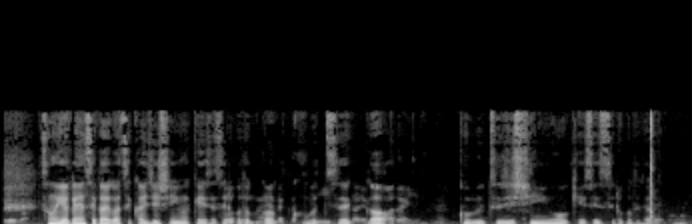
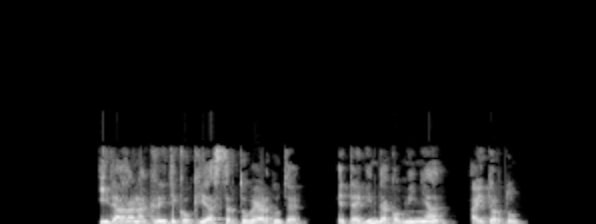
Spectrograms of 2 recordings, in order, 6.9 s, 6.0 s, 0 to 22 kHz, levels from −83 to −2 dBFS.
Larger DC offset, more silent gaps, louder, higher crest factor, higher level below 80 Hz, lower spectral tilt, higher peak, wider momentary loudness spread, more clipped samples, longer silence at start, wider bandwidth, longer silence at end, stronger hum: neither; second, none vs 3.21-3.36 s, 4.61-4.69 s; second, -25 LUFS vs -13 LUFS; first, 20 dB vs 14 dB; about the same, -48 dBFS vs -50 dBFS; about the same, -5.5 dB/octave vs -6 dB/octave; second, -4 dBFS vs 0 dBFS; first, 13 LU vs 9 LU; neither; second, 0.05 s vs 1 s; first, 11.5 kHz vs 8 kHz; second, 0.05 s vs 0.75 s; neither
